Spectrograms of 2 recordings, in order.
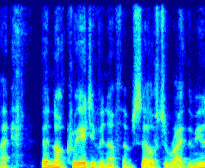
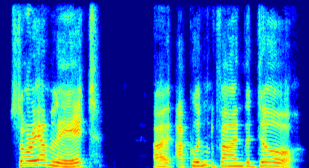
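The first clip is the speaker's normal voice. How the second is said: put-on broad, thick Manchester accent, very high and loud; 10 semitones higher, 10 dB louder than usual. Retelling a woman interrupting the vicar's prayer service, thick Manchester accent. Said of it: "thick Manchester accent".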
